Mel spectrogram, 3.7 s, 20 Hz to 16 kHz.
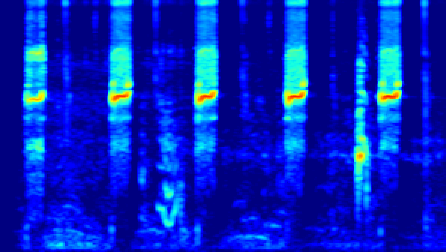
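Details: Grey francolin (desi or Irani teetar) calling: loud, sharp, high whistled notes with a clipped ringing quality, five repeated about every 0.7 seconds, with faint softer sounds between them in an otherwise quiet background.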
